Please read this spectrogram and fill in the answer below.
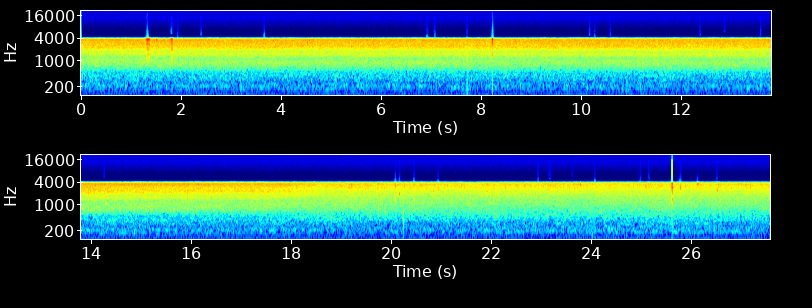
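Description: Shallow rocky creek running over small cascades and ledges: a steady hiss of rushing water that eases a little in the second half, with a few faint clicks.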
